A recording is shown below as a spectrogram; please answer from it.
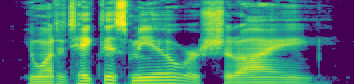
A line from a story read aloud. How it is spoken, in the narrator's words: she added in a startlingly gentle voice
